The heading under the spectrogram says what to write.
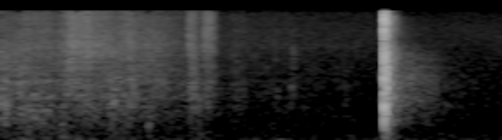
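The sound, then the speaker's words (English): A single sharp, loud hand clap cracks out of near silence, followed by a brief fading echo across the mountains. Faint rustling noise comes before it. “Did you hear that clap, the echo?”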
